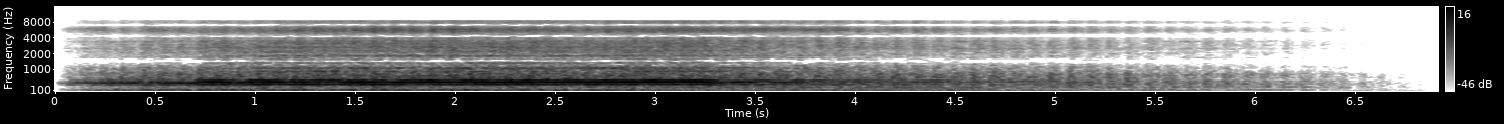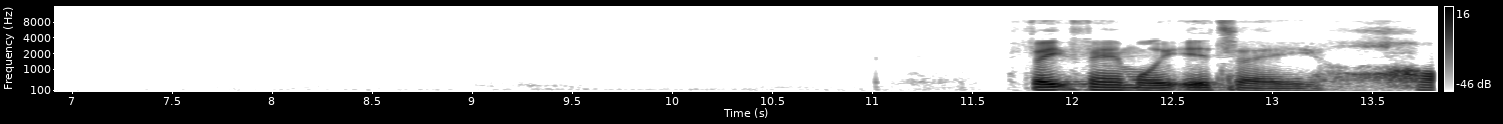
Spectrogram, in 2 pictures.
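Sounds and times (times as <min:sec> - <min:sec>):
steam train whistle blowing: 0:00.0 - 0:05.9
rumble and hiss of the moving steam train: 0:00.0 - 0:06.7
speech: 0:11.8 - 0:13.8.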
